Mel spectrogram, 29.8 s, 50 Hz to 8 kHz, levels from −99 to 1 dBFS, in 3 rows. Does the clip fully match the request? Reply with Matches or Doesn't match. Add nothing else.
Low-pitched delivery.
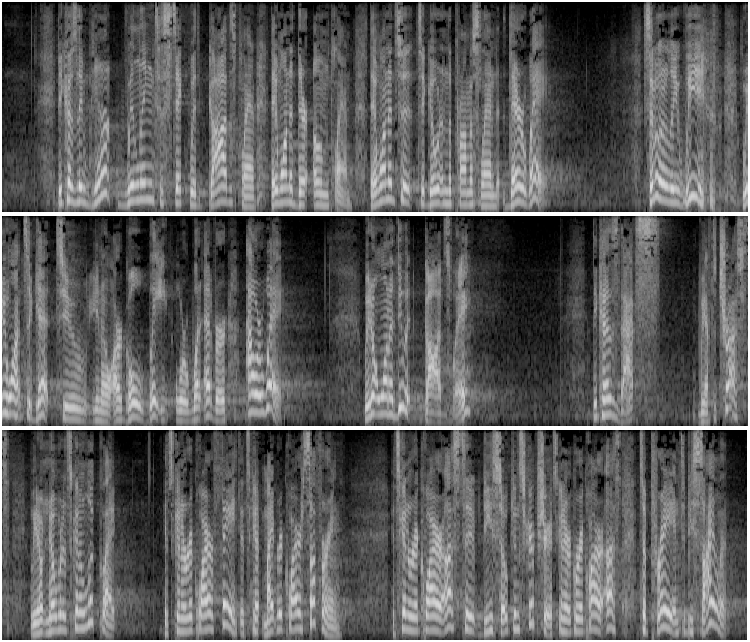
Doesn't match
